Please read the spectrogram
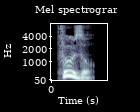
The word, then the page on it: foozle: British English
